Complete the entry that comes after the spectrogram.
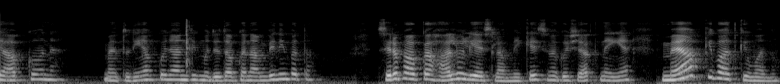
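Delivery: normal talking voice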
